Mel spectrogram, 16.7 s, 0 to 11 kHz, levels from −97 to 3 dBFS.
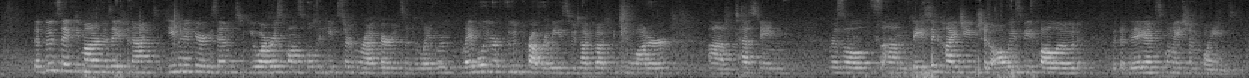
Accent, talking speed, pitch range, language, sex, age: American, 160 wpm, 215-245 Hz, English, female, 30-49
